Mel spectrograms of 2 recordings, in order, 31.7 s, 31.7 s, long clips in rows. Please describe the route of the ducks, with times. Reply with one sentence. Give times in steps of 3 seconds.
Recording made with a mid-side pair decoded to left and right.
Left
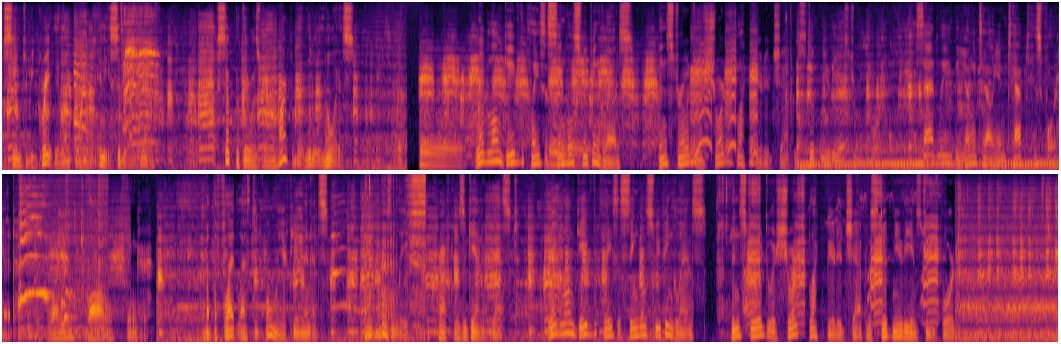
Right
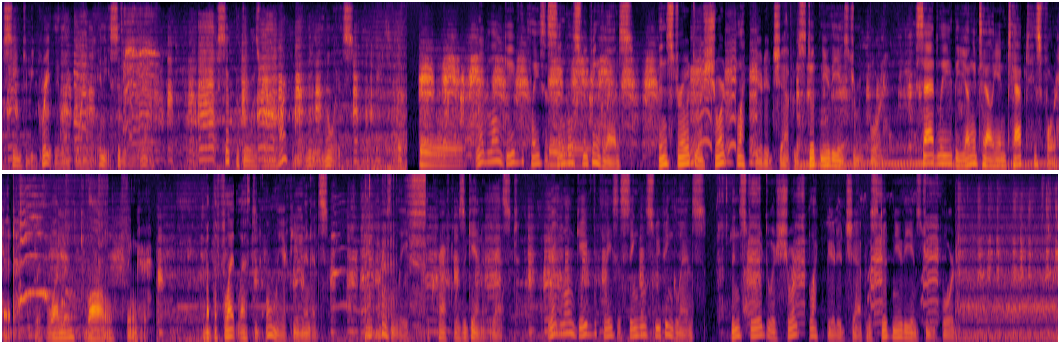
You can hear the ducks on the left from 0 s, in the centre from 3 s and on the left from 9 s.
